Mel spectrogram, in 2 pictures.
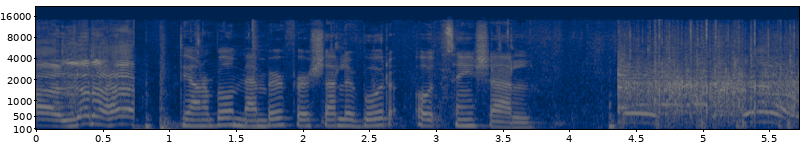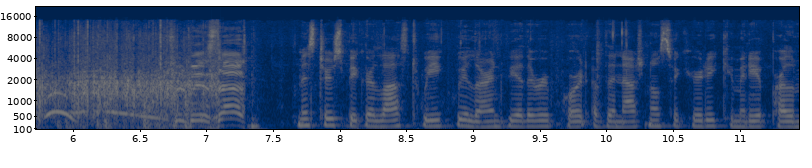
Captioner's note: some Applause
